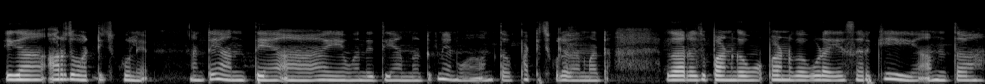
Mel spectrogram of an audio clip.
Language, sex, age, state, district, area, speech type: Telugu, female, 45-60, Telangana, Yadadri Bhuvanagiri, rural, spontaneous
